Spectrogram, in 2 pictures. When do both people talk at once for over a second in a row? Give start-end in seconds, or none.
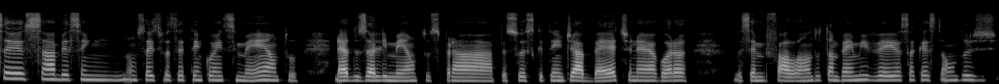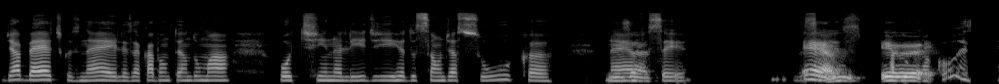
18.0-19.3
